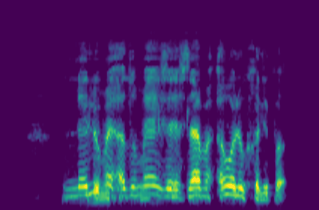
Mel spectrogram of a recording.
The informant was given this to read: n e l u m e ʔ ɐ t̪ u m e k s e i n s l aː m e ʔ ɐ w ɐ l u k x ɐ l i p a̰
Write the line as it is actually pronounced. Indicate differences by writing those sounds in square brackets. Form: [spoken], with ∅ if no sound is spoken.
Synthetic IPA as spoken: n e l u m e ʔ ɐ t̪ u m e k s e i [∅] s l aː m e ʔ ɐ w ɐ l u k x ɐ l i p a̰

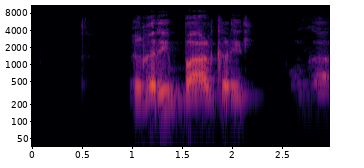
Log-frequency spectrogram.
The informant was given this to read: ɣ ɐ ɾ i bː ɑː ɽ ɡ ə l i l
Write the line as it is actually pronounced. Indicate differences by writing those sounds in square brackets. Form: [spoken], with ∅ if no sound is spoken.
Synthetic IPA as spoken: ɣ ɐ ɾ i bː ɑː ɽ [k] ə [ɽ] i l

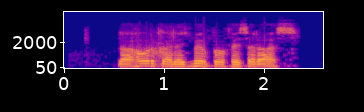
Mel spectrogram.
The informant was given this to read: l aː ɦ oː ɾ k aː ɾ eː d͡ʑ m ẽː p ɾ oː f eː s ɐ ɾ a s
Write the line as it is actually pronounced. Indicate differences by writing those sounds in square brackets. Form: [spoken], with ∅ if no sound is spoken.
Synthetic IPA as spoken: l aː ɦ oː ɾ k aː [l] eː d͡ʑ m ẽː p ɾ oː f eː s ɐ ɾ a s

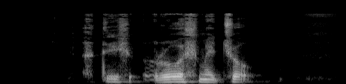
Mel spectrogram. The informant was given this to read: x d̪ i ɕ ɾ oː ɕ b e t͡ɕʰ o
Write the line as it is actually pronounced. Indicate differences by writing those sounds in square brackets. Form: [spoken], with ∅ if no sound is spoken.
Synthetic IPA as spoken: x [t̪] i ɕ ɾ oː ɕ [m] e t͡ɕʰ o

